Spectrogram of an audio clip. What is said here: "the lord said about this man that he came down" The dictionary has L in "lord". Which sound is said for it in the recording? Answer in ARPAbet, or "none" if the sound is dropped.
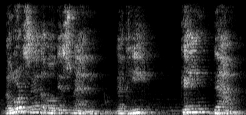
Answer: L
